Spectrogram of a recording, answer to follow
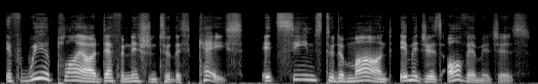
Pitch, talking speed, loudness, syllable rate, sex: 150 Hz, 165 wpm, -18 LUFS, 4.8 syllables/s, male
